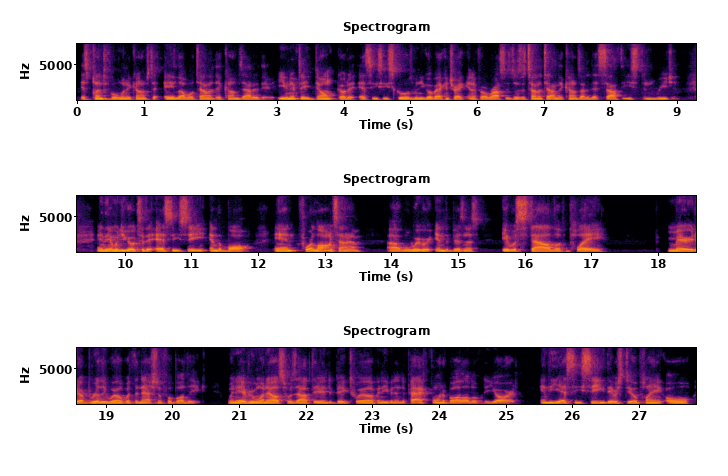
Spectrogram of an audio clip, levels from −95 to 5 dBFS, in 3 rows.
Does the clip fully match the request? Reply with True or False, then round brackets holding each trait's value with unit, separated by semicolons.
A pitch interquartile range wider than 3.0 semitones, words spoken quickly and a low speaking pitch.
False (2.6 semitones; 235 wpm; 115 Hz)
